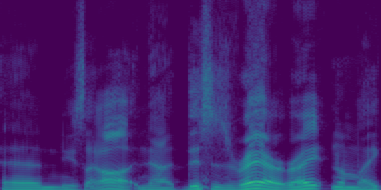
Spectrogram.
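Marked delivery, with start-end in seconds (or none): 0.8-2.4 put-on thickly accented, really excited, over-the-top gush. Retelling what the boss said on camera: imitating boss's over-the-top excited accent. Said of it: "he's got this really thick accent".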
